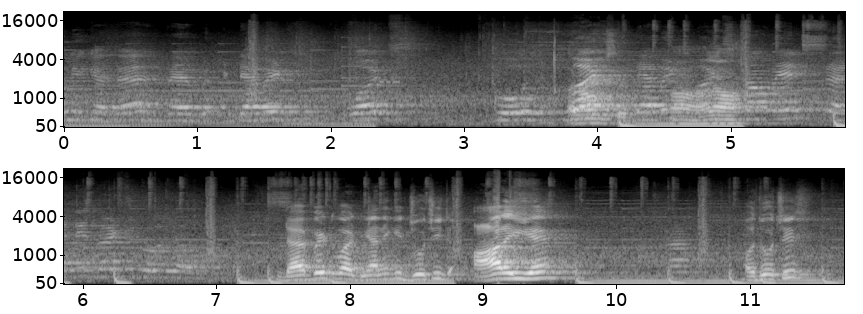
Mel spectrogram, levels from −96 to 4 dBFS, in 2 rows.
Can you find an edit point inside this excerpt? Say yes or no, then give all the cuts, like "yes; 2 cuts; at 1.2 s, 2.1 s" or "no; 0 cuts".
no; 0 cuts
